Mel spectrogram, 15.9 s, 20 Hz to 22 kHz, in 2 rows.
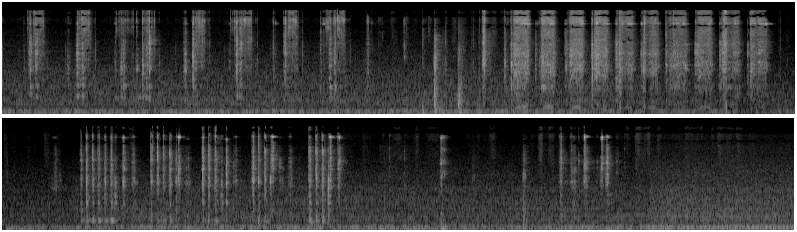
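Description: Socket ratchet clicking as the main bearing cap bolts of a 351 Windsor block are backed out: spaced clicks, then a fast run of clicks around the middle, then more bursts of clicks. Near the end the loosened steel main caps clink as they are lifted off, and a steady low hum comes in.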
